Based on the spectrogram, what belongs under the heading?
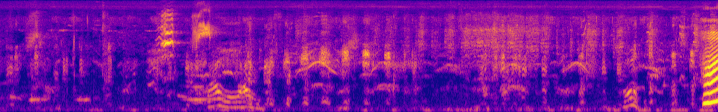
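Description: A crowd of ducks calls over one another in harsh, nasal quacks and honks, some rising and wavering, with a steady background murmur of the flock.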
